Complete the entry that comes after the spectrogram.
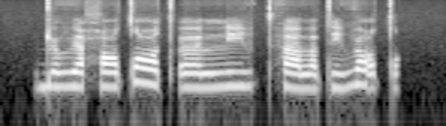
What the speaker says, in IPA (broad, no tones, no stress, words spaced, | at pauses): ɖʌvɛħe tˤʌːtʼʌːlːiːvt̪ʰa lˠɛtiv utˤ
